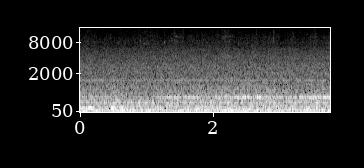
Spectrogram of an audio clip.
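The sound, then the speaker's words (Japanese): Steady interior rumble of a Shinkansen bullet train in motion, a continuous low roar with a faint whining hum on top, holding at an even level throughout with no voices. “冬に行ったキャンプでは車だったから、電車、しかも新幹線でお兄さんと遠出は初めて。”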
